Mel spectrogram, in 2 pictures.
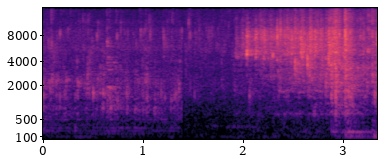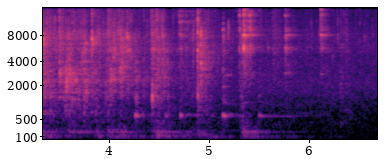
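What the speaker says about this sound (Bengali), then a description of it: "আলু ঝিঙে সিদ্ধ হয়ে গেছে, ঢেলে নেব" Boiled potatoes and ridge gourd are drained: a quiet trickle swells into a steady splashing pour of water, with a few clinks and knocks as the vessel tips and empties.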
